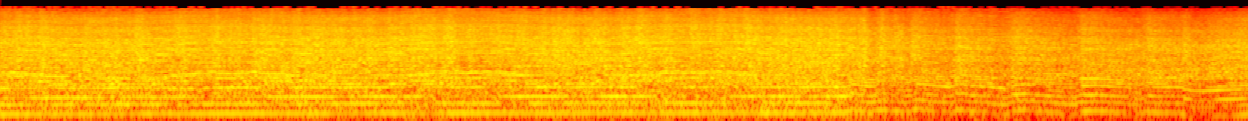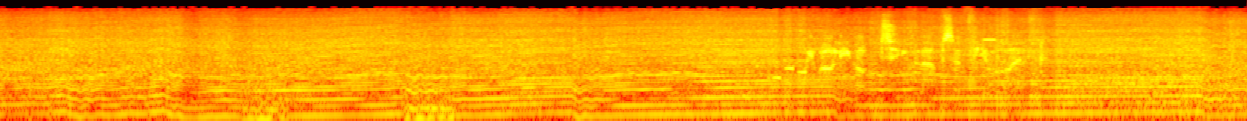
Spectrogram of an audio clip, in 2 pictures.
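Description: A racing car engine screams at high revs, dropping in pitch as it slows for corners and rising again as it speeds up.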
